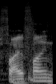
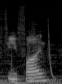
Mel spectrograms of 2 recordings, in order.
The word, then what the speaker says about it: FIFINE: I learned that it's pronounced FIFINE, not FIFINE, so if I say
